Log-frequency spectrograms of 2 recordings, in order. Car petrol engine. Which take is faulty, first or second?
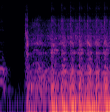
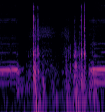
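first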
